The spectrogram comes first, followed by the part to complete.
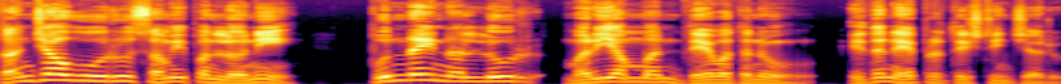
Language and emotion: Telugu, neutral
